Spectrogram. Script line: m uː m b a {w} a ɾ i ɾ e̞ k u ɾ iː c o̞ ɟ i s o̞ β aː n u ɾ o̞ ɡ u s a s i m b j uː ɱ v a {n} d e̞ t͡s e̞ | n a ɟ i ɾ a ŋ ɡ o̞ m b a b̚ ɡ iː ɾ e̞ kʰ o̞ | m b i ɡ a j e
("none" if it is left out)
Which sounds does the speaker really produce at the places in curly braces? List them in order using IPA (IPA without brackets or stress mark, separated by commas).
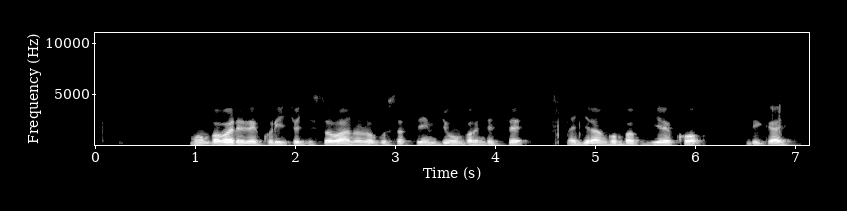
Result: β, n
